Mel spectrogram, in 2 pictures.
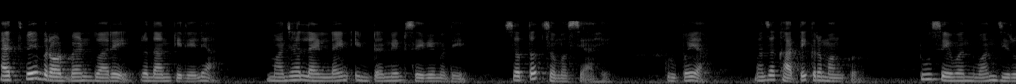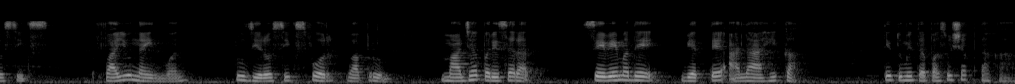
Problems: constant background noise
